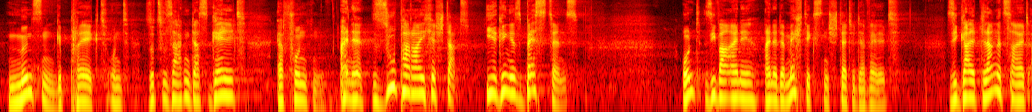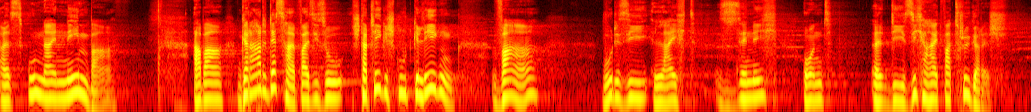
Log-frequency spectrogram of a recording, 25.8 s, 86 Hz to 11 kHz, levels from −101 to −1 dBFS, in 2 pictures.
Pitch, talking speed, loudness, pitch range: 155 Hz, 115 wpm, -27 LUFS, 140-180 Hz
